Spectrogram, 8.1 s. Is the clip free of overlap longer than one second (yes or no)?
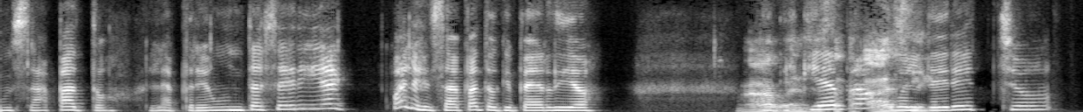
no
